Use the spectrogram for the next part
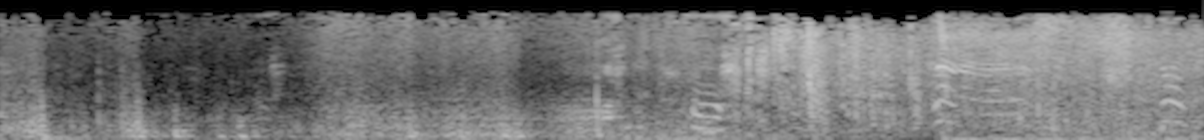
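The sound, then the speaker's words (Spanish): A thunderstorm with steady gusting wind roars at a constant loud level throughout, with a low rumbling undertone and a few brief high-pitched cries near the end. “Solo es una tormenta.”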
